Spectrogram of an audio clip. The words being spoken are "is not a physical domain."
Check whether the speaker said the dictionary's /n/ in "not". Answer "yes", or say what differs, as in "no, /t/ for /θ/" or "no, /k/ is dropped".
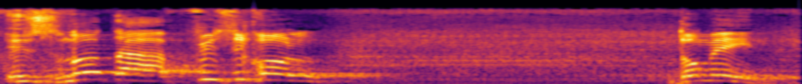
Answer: yes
